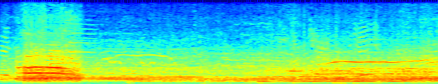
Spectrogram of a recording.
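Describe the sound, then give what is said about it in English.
A large crowd in the stands cheers and applauds, with a loud burst at the start that settles into a steady roar of voices and whoops. “Guy and the rest of the popular kids applaud from the stands.”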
